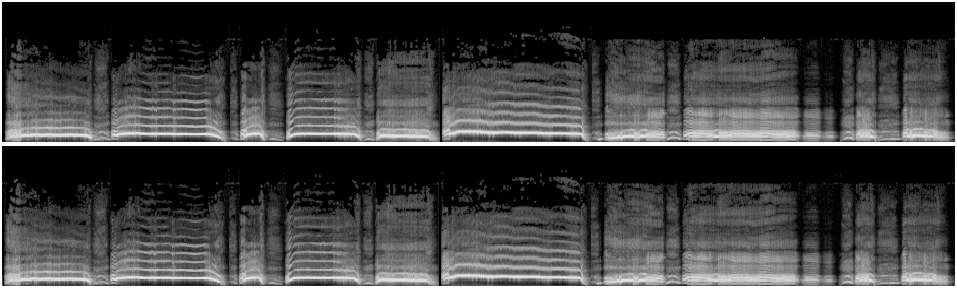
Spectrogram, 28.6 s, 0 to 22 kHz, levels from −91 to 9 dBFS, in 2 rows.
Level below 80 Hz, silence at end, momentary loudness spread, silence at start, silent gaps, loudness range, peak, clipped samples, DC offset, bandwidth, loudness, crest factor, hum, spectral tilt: -70 dBFS; 0.1 s; 10 LU; 0.05 s; none; 5 LU; 0 dBFS; under 0.1%; under 0.1%; 13 kHz; -6 LUFS; 6 dB; none; 2 dB/octave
